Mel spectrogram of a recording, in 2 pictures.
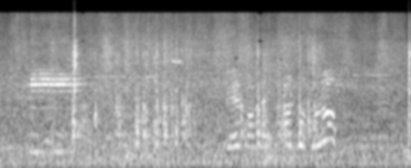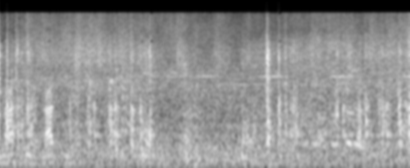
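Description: A metal ladle scrapes and clanks against a wok.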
